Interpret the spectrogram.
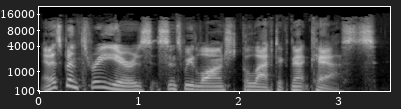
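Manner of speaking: upbeat promo read voice. Acted. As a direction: pitch it like a sponsor plug. Sponsor plea read at the top.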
